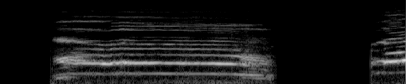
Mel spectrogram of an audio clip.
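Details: Fluffy cat perched on a window sill, gazing intently outside with ears perked up, gives one long, steady, drawn-out meow lasting about two seconds, then starts another at the end; nothing else audible.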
